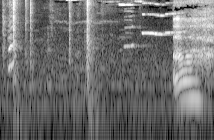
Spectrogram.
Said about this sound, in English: She pulled herself up and hesitantly opened the door.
